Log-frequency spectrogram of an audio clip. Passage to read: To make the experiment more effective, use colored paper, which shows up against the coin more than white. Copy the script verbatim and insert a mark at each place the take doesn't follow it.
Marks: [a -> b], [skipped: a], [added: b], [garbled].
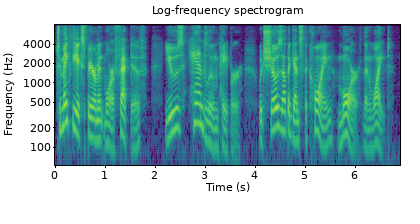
To make the experiment more effective, use [colored -> handloom] paper, which shows up against the coin more than white.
